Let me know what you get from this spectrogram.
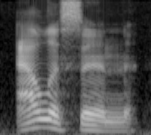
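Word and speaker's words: allicin: for a Treaty of Alliance next we have Allison no this is not the name this is spelled al i cin although i guess you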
